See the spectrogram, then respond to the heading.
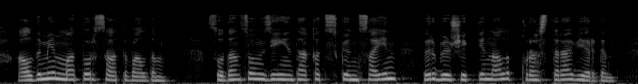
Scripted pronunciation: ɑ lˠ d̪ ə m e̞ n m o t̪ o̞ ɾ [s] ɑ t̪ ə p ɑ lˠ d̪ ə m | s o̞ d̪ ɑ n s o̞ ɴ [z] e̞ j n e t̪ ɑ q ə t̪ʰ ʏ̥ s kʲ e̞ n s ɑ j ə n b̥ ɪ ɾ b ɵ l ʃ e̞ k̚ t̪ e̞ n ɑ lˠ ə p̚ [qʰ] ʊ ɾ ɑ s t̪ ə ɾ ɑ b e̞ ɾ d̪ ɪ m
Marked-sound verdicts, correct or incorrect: correct, correct, correct

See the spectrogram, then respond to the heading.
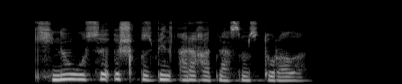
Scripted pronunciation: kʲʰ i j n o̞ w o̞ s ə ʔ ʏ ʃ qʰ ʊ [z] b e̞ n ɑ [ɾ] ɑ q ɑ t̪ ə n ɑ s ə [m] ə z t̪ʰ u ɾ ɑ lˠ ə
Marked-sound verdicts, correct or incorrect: correct, correct, correct

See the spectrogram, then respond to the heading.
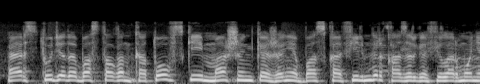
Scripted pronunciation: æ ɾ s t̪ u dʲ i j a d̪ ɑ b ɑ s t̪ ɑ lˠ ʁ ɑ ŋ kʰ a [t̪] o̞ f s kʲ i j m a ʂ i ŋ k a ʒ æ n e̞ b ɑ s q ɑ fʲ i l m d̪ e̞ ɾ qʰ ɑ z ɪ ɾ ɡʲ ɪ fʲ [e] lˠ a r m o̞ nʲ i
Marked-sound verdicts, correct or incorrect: correct, incorrect

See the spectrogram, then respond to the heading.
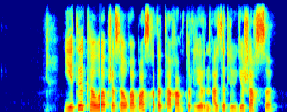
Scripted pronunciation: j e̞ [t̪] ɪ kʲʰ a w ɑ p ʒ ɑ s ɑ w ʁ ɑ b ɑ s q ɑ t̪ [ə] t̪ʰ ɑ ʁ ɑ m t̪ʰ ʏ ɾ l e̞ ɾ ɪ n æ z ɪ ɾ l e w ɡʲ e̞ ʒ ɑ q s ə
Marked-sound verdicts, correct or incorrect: correct, incorrect

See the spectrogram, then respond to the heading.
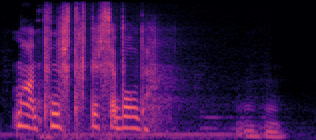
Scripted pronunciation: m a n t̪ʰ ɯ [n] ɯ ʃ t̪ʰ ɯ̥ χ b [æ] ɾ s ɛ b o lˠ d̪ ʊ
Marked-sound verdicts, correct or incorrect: correct, incorrect

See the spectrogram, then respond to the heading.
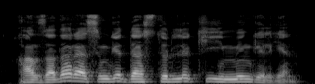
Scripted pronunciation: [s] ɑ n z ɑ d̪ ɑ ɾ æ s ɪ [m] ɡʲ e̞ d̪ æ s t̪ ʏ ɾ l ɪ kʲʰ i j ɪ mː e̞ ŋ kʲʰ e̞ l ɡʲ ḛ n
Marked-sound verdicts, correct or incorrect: incorrect, correct

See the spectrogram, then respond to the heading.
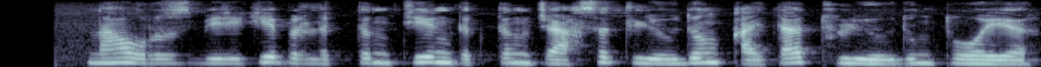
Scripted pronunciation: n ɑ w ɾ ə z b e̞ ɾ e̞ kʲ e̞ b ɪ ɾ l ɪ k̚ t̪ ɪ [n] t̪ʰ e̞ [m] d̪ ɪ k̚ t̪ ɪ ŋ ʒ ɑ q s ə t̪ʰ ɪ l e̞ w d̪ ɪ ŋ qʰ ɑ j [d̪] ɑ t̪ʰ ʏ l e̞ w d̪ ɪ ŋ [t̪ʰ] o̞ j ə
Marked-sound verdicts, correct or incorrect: incorrect, incorrect, incorrect, correct

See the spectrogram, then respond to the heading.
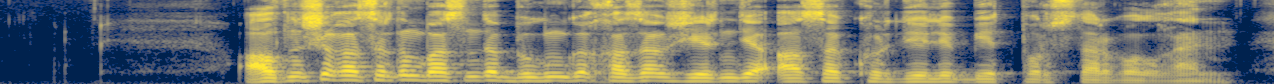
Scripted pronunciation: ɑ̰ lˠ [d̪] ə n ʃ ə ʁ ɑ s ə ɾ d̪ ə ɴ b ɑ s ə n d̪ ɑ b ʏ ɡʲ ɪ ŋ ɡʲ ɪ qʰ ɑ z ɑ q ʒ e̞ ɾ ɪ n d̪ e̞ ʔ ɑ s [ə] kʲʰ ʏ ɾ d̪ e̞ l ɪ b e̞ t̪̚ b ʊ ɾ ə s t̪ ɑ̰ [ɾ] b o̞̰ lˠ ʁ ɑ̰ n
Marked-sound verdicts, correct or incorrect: incorrect, incorrect, correct

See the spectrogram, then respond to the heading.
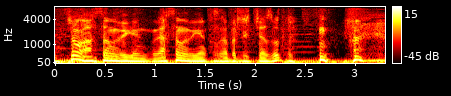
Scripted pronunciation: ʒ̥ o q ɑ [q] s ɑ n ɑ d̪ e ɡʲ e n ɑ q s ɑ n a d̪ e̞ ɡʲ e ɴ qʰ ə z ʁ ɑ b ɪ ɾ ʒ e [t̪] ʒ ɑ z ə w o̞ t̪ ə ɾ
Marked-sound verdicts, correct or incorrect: correct, correct

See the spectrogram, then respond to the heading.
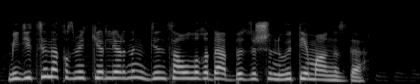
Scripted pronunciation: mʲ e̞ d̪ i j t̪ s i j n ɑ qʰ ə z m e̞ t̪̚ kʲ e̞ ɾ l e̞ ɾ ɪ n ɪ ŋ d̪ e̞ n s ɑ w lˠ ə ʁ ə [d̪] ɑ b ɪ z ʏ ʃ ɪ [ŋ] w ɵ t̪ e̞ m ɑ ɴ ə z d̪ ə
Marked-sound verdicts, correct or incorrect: correct, incorrect

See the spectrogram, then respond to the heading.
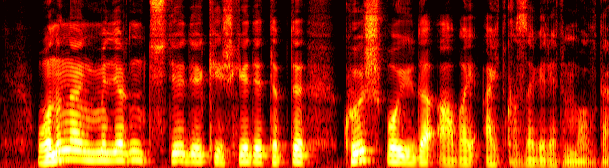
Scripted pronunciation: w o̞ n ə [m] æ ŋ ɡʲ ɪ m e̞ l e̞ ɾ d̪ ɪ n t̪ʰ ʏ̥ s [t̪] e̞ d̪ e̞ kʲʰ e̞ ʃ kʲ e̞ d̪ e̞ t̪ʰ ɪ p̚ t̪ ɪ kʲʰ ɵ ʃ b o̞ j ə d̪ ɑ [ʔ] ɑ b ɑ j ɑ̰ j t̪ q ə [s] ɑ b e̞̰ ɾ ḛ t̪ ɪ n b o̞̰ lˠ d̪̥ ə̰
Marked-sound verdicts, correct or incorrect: incorrect, correct, correct, incorrect

